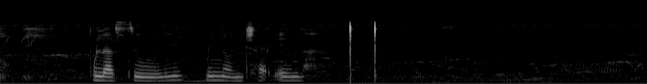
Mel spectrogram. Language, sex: Southern Sotho, female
